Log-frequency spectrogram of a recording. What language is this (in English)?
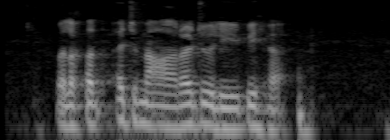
Arabic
